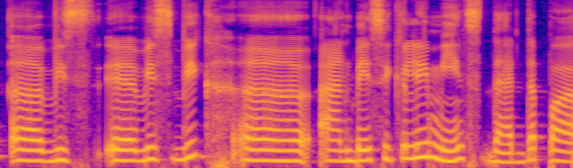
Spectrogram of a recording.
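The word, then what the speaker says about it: WYSIWYG: It is pronounced Visvik, and basically means that the printer will print what you see on your monitor.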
